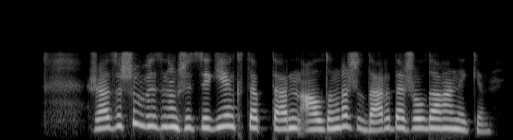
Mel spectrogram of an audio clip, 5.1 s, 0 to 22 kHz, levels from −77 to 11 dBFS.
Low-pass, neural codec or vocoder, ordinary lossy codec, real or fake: 5.4 kHz; codec, 16 kHz, 0.7 kbps, FocalCodec; none; fake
